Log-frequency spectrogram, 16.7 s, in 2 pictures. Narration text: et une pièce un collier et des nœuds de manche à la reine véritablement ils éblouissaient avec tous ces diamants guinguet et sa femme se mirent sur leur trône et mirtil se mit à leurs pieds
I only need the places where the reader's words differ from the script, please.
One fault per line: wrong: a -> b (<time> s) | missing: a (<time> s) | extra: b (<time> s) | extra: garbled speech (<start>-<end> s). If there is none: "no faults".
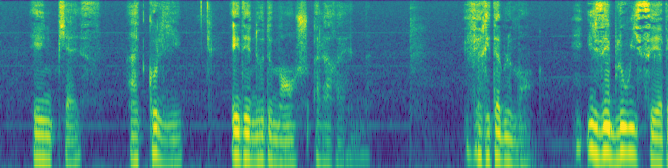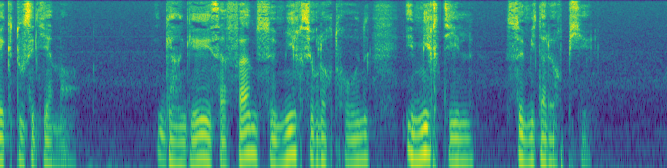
no faults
